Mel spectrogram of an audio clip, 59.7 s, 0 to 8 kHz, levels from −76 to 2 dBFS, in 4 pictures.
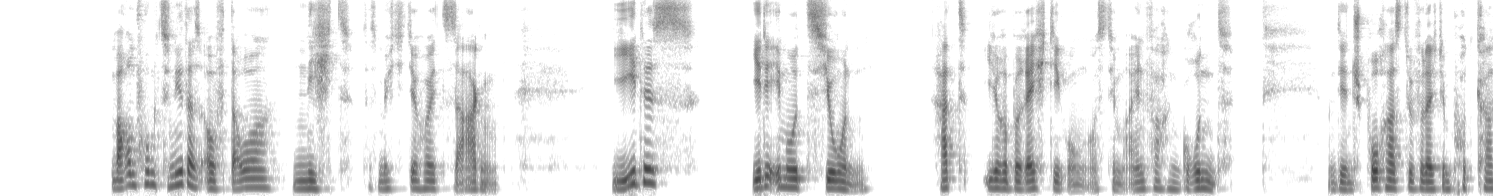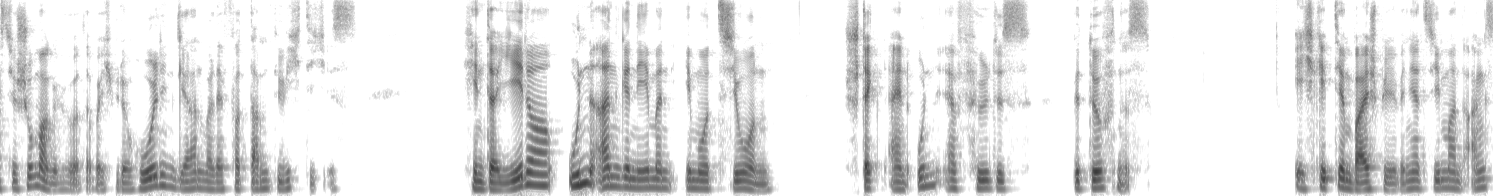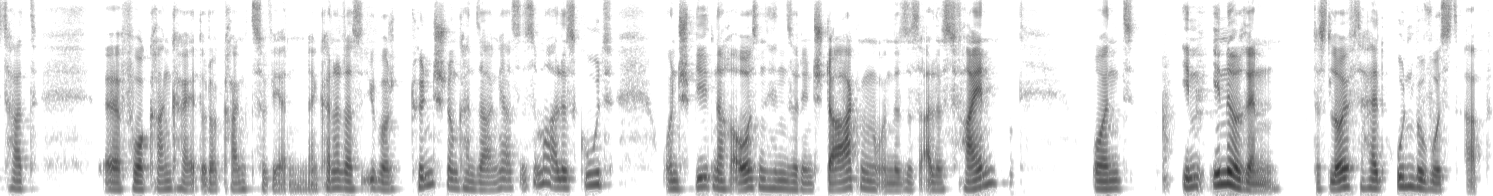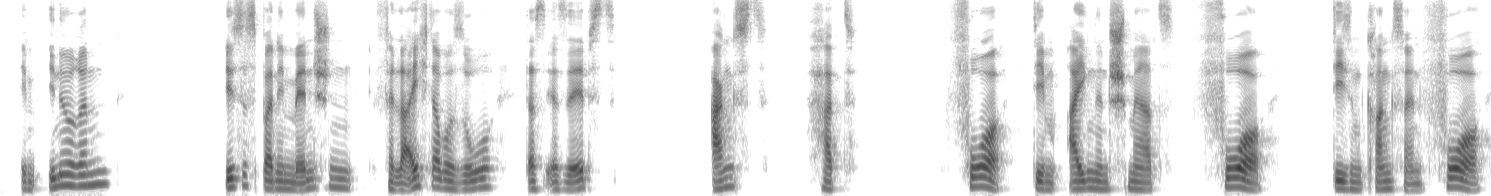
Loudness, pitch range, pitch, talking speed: -28 LUFS, 115-145 Hz, 125 Hz, 125 wpm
